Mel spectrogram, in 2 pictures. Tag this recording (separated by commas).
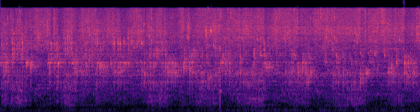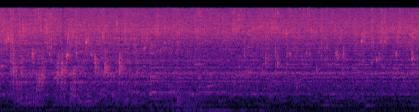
Toilet flush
